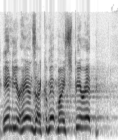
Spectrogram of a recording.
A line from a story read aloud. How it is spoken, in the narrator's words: he cried out in the words of this psalm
